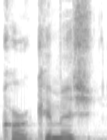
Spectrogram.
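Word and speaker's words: Carchemish: later to carp carp it's actually pronounced commish karkemish and there they defeated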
